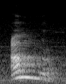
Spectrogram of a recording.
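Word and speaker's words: عمرو: Amr, ulaika, mi'ah, qalu. Amr itu bukan ain mim ro, tapi ain mim ro waw. Seperti contoh ini.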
